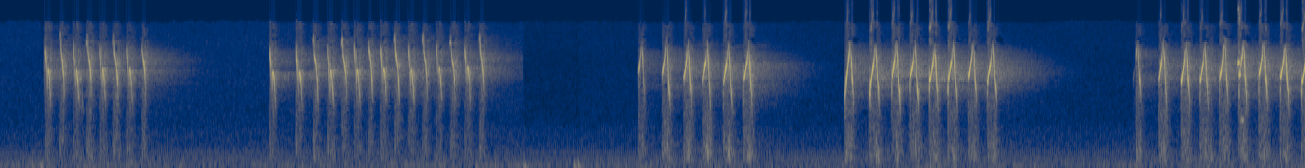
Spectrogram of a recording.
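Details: Male and female bar-winged prinias giving rapid chirping calls, used as a lure for wild birds and silent captive ones: five bursts of quick, sharp, high notes, each burst lasting one to two seconds.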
